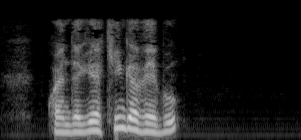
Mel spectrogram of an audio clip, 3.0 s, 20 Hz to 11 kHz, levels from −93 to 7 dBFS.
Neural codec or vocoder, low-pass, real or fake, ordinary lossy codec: none; 7.2 kHz; real; MP3, 64 kbps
